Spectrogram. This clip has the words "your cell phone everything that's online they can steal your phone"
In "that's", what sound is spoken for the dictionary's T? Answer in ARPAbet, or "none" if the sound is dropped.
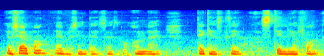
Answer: S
